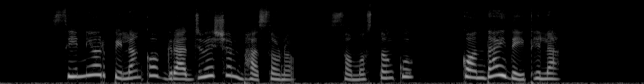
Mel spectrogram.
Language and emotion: Odia, sad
